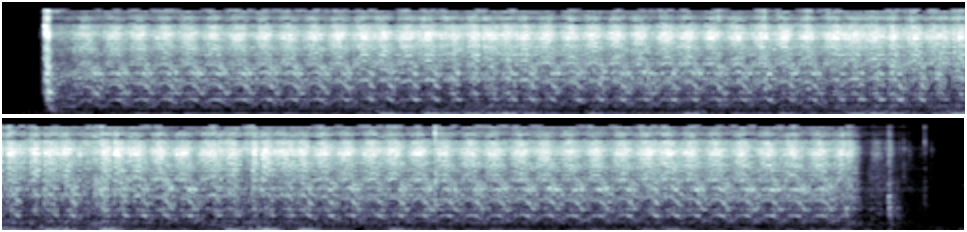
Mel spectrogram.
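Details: Turbo car with faulty anti-theft wiring removed and fuel pump wired directly to positive after inertia switch checked; starter cranks steadily with ragged, uneven firing catching and sputtering as fuel delivery is restored.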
